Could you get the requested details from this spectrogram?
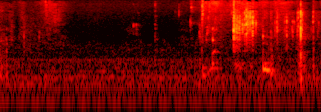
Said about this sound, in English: So what I want to start off with after I uh, take a sip of water here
